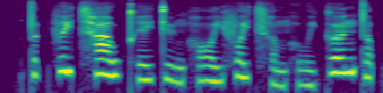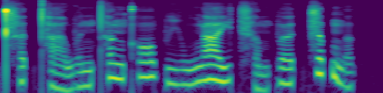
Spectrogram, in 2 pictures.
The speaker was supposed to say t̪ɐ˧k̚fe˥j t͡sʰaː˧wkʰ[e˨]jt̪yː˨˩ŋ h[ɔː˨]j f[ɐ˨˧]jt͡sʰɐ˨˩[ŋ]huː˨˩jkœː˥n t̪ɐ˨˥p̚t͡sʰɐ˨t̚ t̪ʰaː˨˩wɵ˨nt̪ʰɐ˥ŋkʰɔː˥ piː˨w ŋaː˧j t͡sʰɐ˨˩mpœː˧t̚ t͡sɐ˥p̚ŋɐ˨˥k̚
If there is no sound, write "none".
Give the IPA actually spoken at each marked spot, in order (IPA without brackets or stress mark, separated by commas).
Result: e˨, ɔː˨, ɐ˧, m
